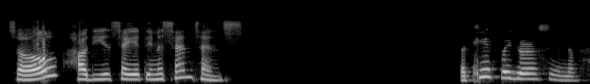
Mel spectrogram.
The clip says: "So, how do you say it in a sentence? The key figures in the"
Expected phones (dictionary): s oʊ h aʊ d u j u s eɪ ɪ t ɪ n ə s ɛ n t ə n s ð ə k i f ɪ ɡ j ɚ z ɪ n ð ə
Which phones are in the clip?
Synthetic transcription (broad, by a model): s oʊ h aʊ d u j u s eɪ ɪ t ɪ n ə s ɛ n t ə n s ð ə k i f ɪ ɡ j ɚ s ɪ n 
